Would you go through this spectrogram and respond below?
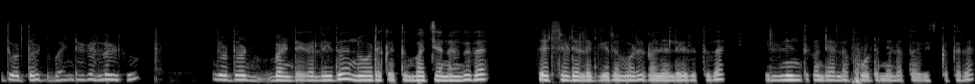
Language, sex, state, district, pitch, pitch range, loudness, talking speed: Kannada, female, Karnataka, Chamarajanagar, 200 Hz, 190-215 Hz, -21 LUFS, 150 wpm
